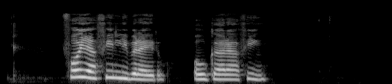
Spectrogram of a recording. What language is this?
Galician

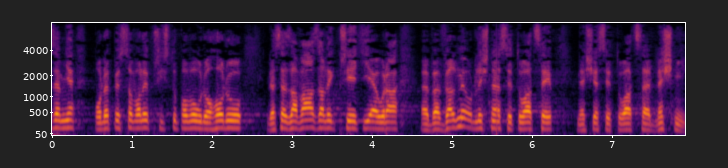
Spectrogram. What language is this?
Czech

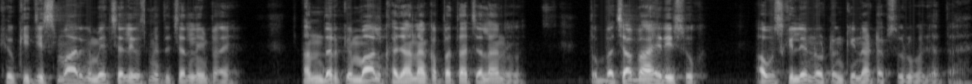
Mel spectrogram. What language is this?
Hindi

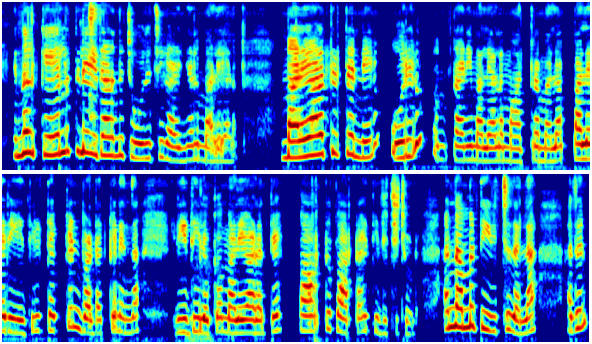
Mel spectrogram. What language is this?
Malayalam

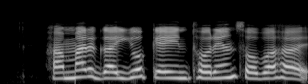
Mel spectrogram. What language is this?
Magahi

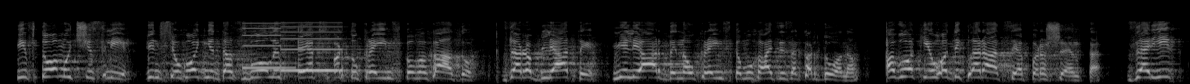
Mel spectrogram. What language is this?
Ukrainian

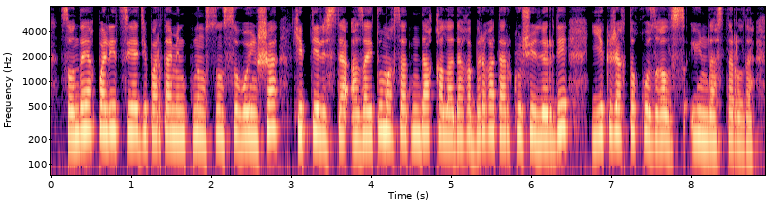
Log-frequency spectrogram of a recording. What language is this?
Kazakh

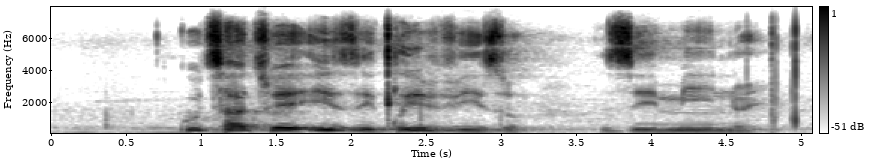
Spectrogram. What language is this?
Zulu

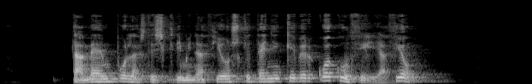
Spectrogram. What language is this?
Galician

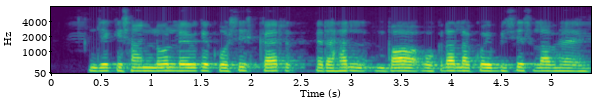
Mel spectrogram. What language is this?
Magahi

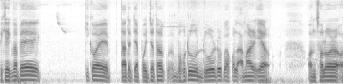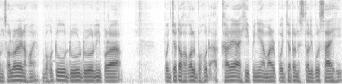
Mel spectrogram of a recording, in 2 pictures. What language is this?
Assamese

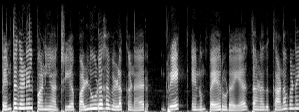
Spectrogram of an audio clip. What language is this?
Tamil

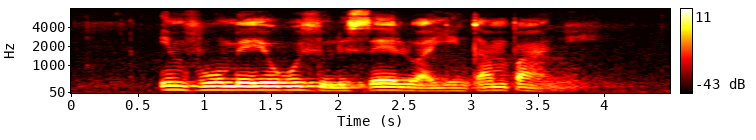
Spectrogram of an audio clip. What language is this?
Zulu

